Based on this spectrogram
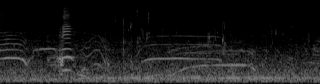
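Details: Greylag geese in Hyde Park give a run of overlapping nasal honks, some rising and falling, over a low steady hum.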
